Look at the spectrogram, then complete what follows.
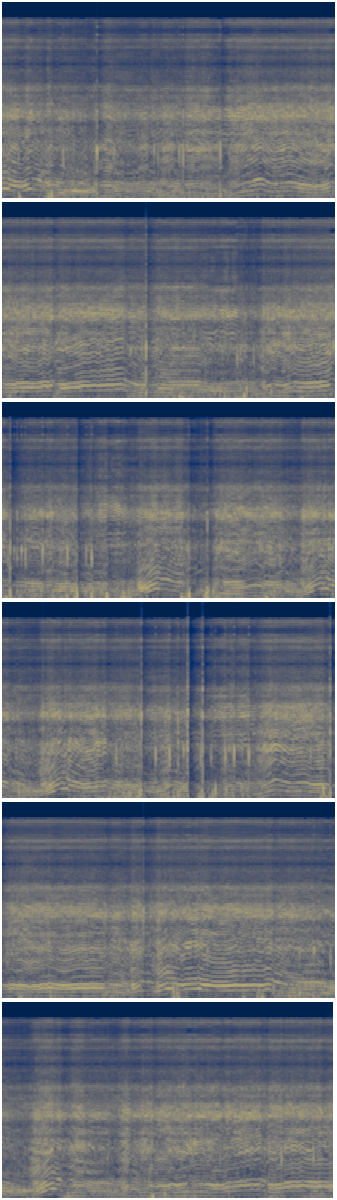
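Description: Dirt bike engine revving up and falling back again and again as the rider opens and closes the throttle and shifts through the gears on a motocross track. A few sharp knocks cut in along the way.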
